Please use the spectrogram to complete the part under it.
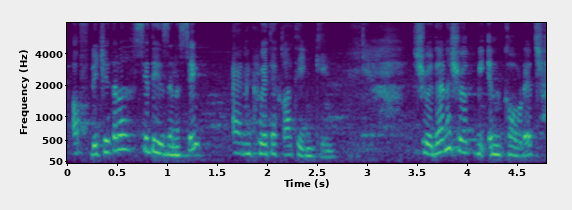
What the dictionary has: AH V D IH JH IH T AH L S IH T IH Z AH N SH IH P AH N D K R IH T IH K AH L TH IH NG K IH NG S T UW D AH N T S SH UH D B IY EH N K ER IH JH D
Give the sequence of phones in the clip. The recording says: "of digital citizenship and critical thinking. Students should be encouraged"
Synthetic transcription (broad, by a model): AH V D IH JH IH T AH L S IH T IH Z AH N S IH AH N D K R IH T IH K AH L T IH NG K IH NG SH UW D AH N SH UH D B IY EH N K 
